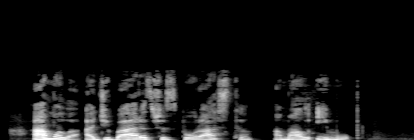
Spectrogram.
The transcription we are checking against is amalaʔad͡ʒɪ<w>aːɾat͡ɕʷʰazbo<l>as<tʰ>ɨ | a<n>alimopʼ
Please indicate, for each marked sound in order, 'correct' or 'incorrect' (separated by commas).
incorrect, incorrect, correct, incorrect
